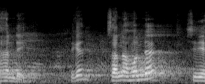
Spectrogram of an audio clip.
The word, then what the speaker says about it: Hyundai: Kita bisa kita dari tekad sehingga ketika di sana bikin Honda sini Hande Hyundai kan dibacanya Handai ya kan sana Honda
